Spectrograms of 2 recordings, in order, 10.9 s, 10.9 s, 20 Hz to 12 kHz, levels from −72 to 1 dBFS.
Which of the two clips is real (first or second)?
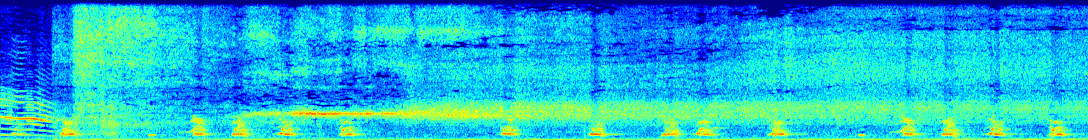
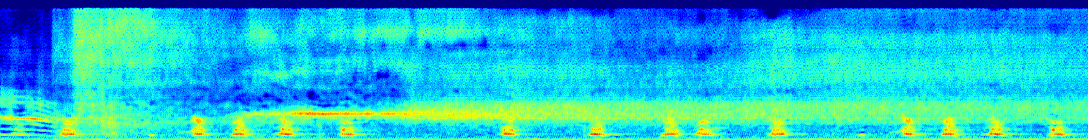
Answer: first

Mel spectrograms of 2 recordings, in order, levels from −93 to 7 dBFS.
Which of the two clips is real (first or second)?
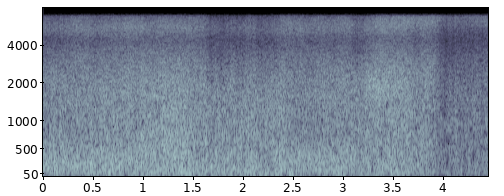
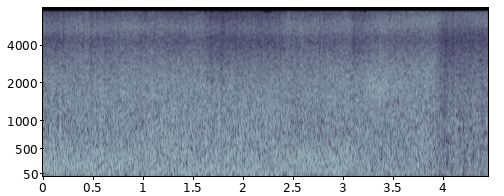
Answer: first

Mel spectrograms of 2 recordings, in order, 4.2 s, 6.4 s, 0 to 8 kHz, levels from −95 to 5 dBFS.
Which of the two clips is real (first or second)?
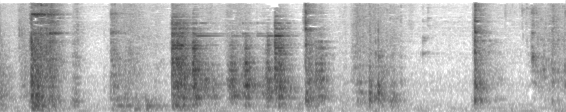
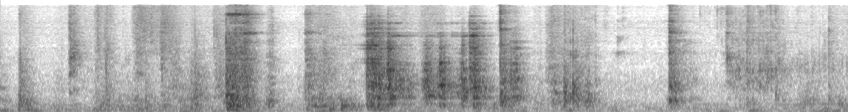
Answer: first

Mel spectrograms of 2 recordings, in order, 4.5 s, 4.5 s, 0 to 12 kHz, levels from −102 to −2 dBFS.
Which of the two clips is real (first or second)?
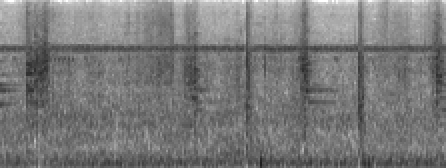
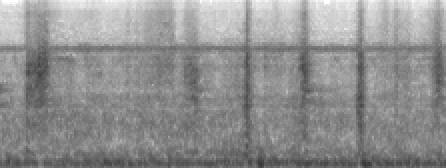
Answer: first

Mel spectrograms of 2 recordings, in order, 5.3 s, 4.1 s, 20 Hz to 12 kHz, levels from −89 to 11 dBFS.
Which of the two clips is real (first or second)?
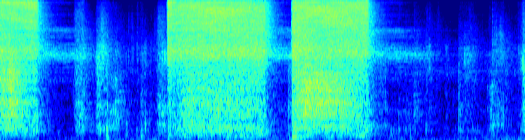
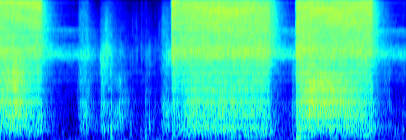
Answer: first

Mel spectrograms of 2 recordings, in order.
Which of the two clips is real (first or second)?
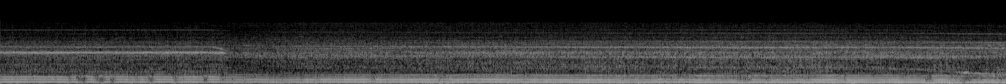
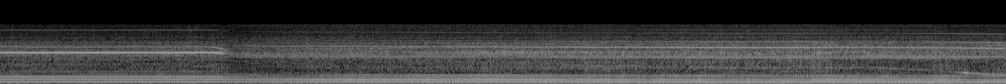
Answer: second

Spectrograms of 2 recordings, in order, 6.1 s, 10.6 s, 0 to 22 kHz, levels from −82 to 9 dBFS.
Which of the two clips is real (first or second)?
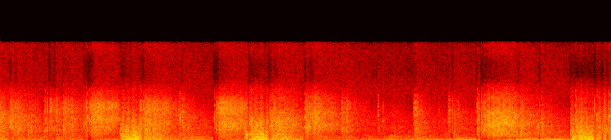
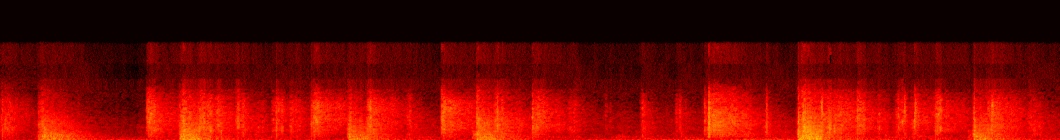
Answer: first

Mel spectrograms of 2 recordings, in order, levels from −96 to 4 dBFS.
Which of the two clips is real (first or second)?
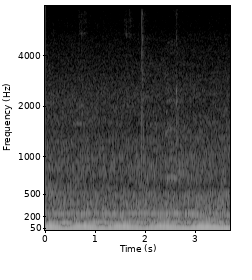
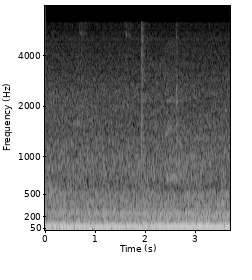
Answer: first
